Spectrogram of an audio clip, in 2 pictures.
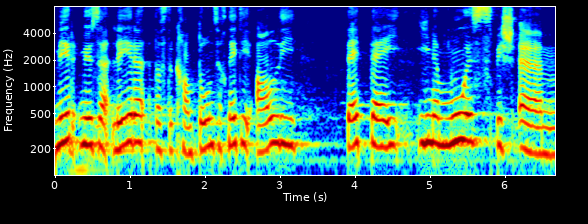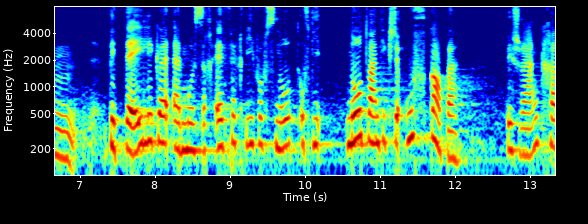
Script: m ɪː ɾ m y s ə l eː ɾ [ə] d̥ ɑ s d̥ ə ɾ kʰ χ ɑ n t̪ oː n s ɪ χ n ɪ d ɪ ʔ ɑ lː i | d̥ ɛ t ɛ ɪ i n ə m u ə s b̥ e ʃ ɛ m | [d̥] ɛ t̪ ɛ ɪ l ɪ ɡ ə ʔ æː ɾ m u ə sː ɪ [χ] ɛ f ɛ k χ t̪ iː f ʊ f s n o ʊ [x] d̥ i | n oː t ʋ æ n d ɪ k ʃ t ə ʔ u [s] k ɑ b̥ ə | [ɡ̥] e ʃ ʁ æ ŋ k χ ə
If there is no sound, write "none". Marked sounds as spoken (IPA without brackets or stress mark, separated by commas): ə, b̥, χ, f, f, b̥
